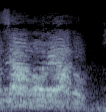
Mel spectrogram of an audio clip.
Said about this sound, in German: Die LGBT-Plus-Gemeinschaft Schwule, Lesben und Transgender hatte vor der Sommerpause in Rom zur Kundgebung gegen Meloni aufgerufen. Ein paar hundert Menschen kamen und riefen, wir sind Familien, kein Verbrechen.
